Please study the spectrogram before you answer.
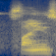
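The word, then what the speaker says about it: science: एस के तुरंत बाद सी आ जाए, क्या आ जाए? आपका सी आ जाए, तो ऐसी कंडीशन पे सी आपका क्या होता है? साइलेंट, अर्थात इसको नहीं पढ़ते हैं। बहुत ही आसान एग्जाम्पल है, जैसे मैं बता रहा हूँ साइंस हो जाए, डिसिप्लिन हो जाए।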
